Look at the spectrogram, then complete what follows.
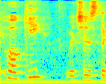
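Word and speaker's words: Pocky: very hard for me I try to say pokey which is the correct pronunciation but I end up saying papi a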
